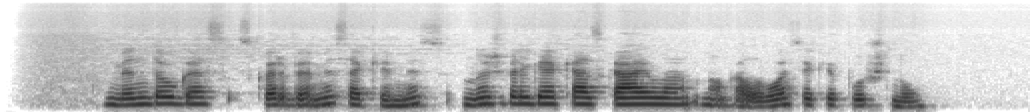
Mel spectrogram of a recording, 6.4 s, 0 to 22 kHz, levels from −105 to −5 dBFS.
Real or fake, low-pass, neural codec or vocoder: real; 19.8 kHz; none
